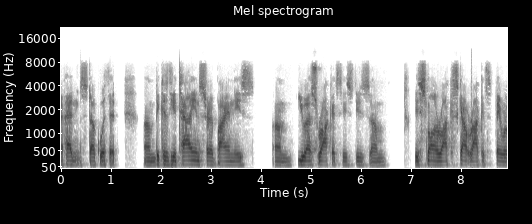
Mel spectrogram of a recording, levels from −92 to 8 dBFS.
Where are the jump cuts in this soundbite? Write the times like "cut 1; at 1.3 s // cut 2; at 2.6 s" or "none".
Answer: none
